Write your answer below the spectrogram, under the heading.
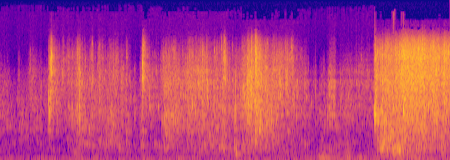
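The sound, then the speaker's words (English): Water splashes as Caesar swims in a dramatized scene: irregular slaps and sloshes over a steady watery wash, giving way to a loud, sustained rush of splashing at the end. “Not so godlike our Caesar when he swims.”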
